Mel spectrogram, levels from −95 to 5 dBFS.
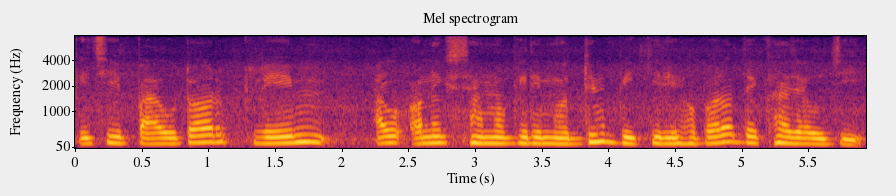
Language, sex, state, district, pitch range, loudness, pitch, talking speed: Odia, male, Odisha, Nuapada, 150-170 Hz, -12 LUFS, 160 Hz, 110 wpm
